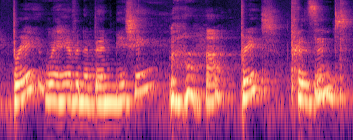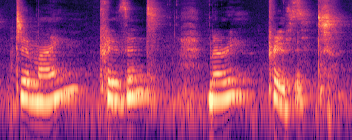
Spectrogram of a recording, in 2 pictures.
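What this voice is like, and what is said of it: Put-on New Zealand accent. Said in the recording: “The way I always get into a New Zealand accent is ... That's how I get into my New Zealand accent. It's pretty good, right? ... It's good. I like it.”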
